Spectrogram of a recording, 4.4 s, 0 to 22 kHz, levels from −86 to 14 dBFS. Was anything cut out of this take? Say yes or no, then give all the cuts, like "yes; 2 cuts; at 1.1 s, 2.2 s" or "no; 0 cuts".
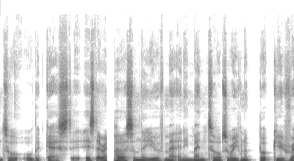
yes; 2 cuts; at 1.6 s, 3.3 s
